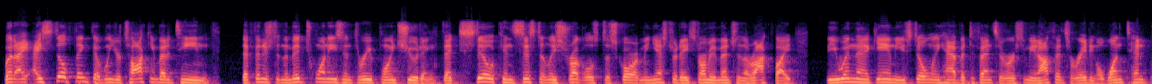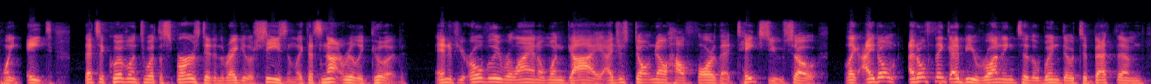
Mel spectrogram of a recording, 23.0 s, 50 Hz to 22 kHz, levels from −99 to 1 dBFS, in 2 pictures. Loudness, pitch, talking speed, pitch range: -26 LUFS, 135 Hz, 265 wpm, 125-150 Hz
